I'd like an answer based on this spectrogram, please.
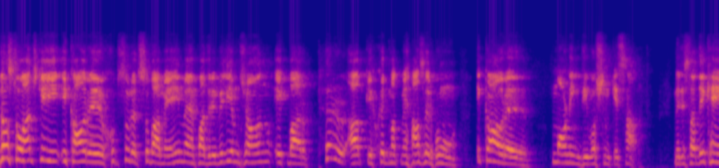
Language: Urdu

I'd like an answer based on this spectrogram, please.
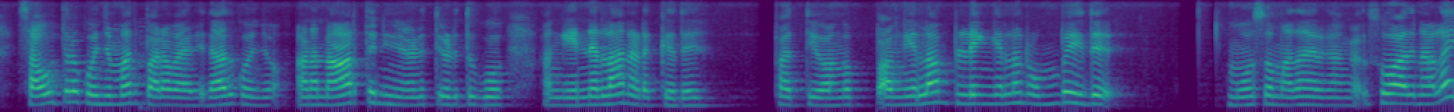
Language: Tamil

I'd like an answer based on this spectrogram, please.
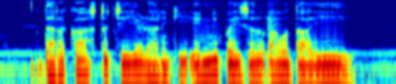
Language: Telugu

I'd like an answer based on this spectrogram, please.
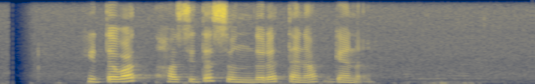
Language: Sinhala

